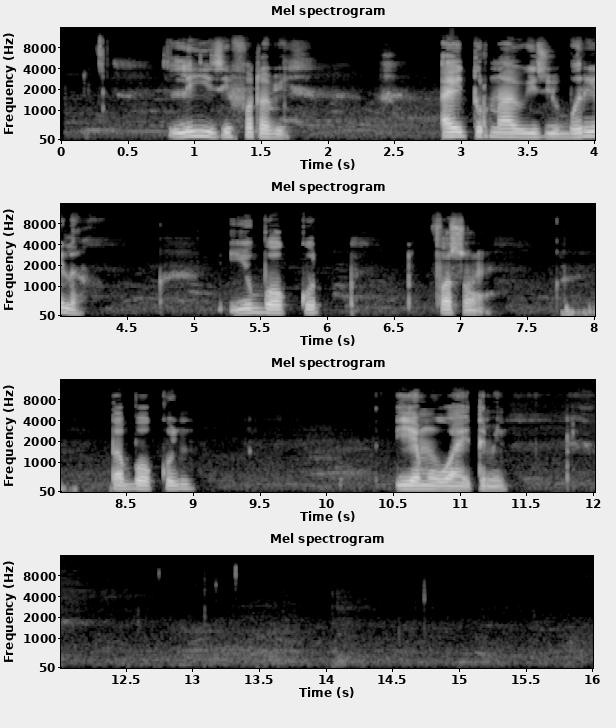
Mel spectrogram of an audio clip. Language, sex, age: Wolof, male, 25-35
